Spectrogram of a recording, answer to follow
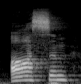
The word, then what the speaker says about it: awesome: Repare na pronúncia a. Awesome, awesome, awesome, awesome. Não é awesome ou awesome. Muita gente fala awesome. É a. Awesome. Som de a, tá bom?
